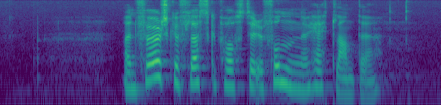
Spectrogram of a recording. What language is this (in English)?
Faroese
